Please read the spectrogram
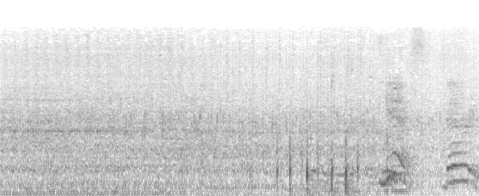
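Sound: bus engine idling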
